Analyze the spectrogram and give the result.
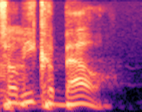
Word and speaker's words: Kebbell: It's Toby Kebbell. – Is it really Toby Kebbell? – Bro, I don't know. – I thought it was Toby Kebbell.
